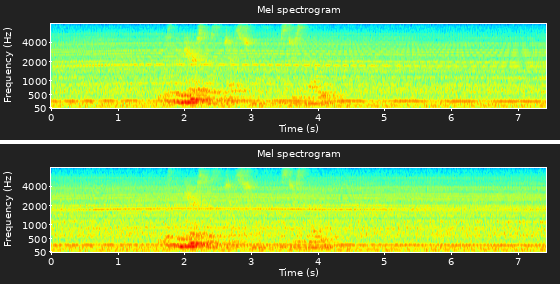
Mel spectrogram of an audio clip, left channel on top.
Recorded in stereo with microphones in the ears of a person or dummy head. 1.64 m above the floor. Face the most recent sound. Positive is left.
turn(degrees=45)  # may be behind; listen again after turning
